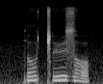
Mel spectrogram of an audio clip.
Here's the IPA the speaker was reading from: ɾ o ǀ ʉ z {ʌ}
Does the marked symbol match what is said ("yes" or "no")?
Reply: no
